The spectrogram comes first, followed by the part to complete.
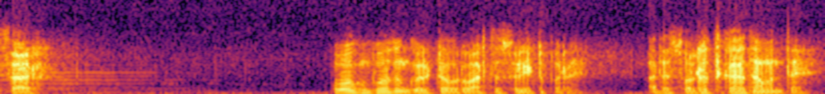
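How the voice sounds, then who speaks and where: A man's voice: medium pitch, fairly quick, faint music behind, natural voice. An actor playing a wronged young male lecturer who pleads his innocence earnestly and solemnly repeats his points. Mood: pleading. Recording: dull old film soundtrack.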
